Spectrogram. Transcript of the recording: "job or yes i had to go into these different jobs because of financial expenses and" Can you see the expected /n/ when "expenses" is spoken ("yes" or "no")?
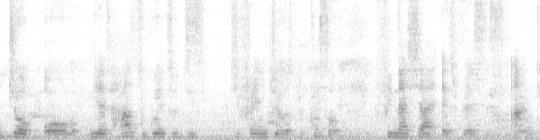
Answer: no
